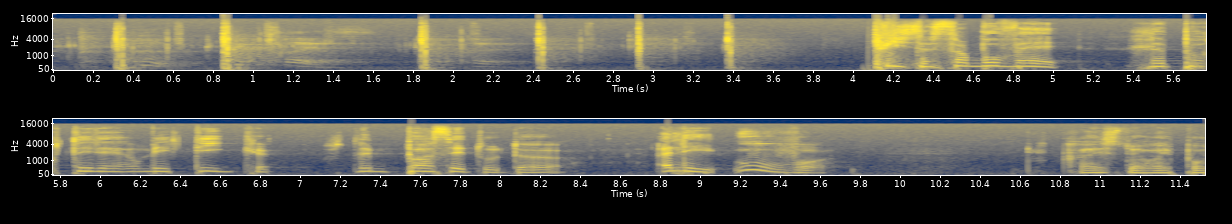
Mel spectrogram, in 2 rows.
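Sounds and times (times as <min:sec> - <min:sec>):
feet stamping on the floor: 0:00.0 - 0:01.2, 0:01.8 - 0:03.7
speech: 0:00.5 - 0:02.4, 0:04.3 - 0:09.7, 0:10.8 - 0:11.5.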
